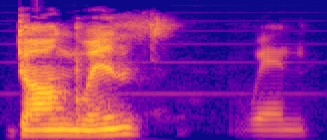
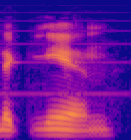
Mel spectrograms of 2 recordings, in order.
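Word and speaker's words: Dong Nguyen: Dong Win. Yeah. Hey, look at you for pronouncing that name correctly. Yeah, that is a very tough name. IGN could not pronounce it. Really? Yeah. They kept saying Nagian.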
